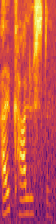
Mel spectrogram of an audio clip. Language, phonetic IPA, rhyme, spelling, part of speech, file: German, [alˈkaːlɪʃstn̩], -aːlɪʃstn̩, alkalischsten, adjective, De-alkalischsten.ogg
- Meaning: 1. superlative degree of alkalisch 2. inflection of alkalisch: strong genitive masculine/neuter singular superlative degree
